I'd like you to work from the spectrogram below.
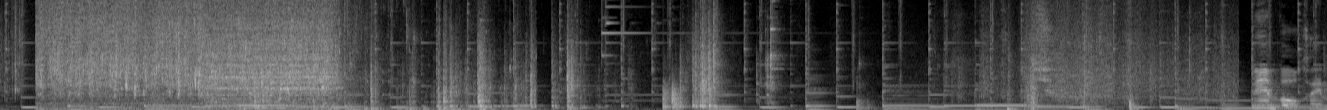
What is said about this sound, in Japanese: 手洗いましょう。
